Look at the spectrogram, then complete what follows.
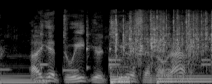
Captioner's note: rattling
